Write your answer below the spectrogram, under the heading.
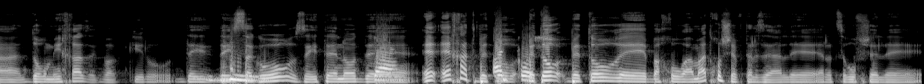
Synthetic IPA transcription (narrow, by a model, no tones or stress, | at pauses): d̪o̞ʁmiχazekvaʁkiːlṵd̪ejd̪ejjsaɡuʁzeit̪eno̞d̪eeʔeχat̪bet̪oʁbeoʁbet̪o̞ʁebaχuʁamaat̪χo̞ʃe̞vet̪alzealea̰lat͡seʁufʃele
